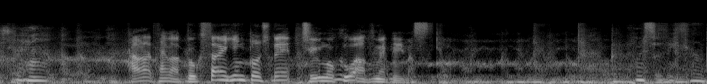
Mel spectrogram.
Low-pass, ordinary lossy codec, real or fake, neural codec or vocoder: 7.2 kHz; none; fake; codec, 16 kHz, 1 kbps, FreqCodec, larger model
